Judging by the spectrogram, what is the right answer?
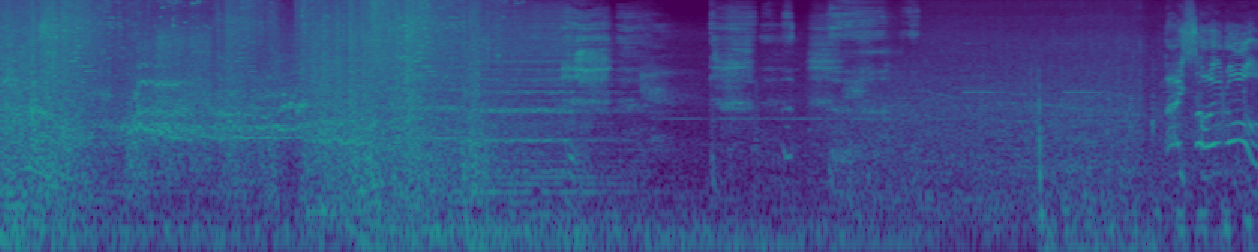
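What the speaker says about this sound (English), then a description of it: "That black van just rammed right into that car!" In the video game Like a Dragon, a black van rams into a car: a loud, dense crunching impact roar that rolls on for several seconds, then fades into quieter scattered noises.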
